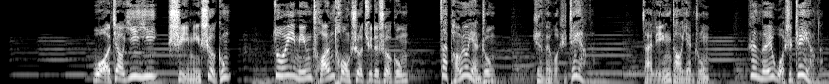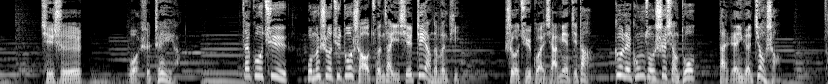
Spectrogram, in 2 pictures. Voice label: 男-轻松幽默; 飞碟说

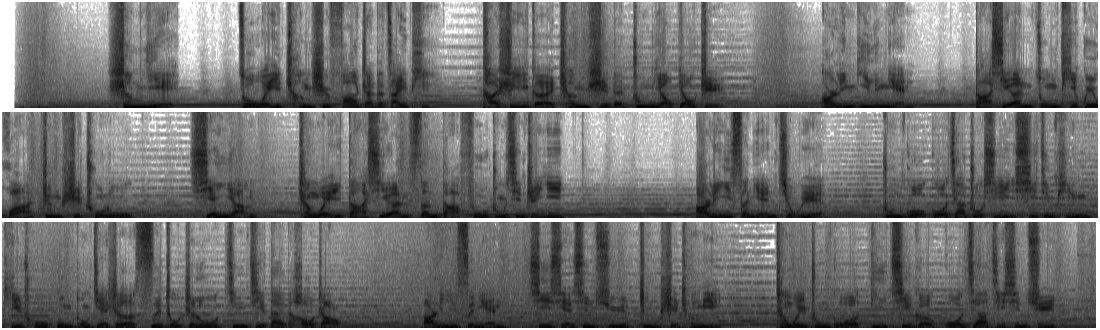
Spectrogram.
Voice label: 【专题】城市宣传男-磁性大气

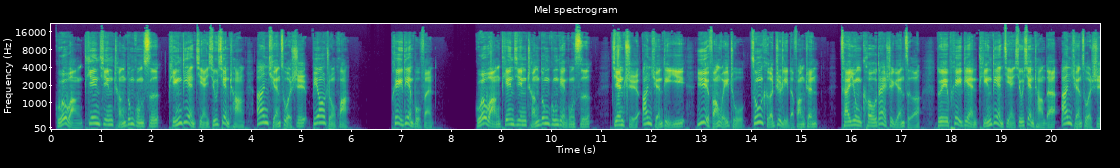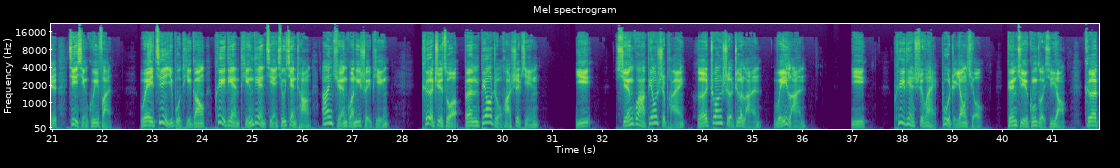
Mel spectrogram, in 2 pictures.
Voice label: 磁性稳重, 男; 项目介绍; 天津国网

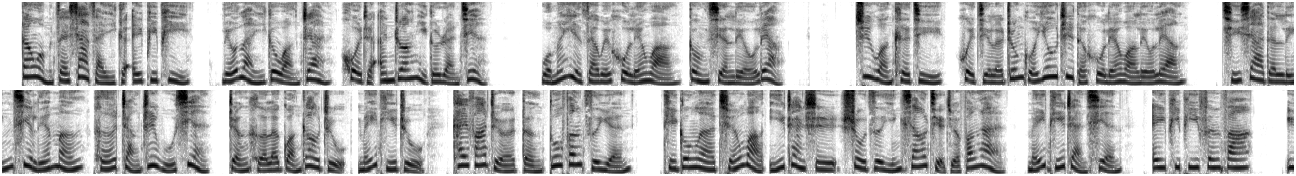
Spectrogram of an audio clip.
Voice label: 女 活力轻快; 飞碟说; 巨网科技飞碟说女1

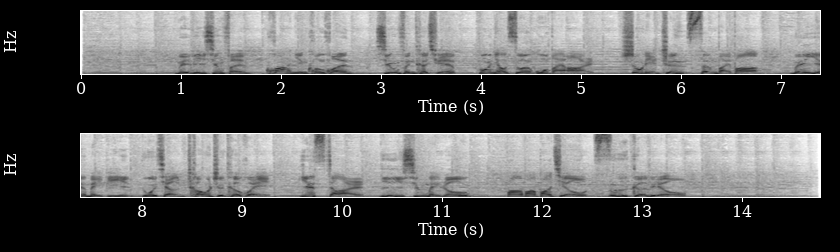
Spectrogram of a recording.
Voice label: 【广告】艺星美容男 年轻时尚

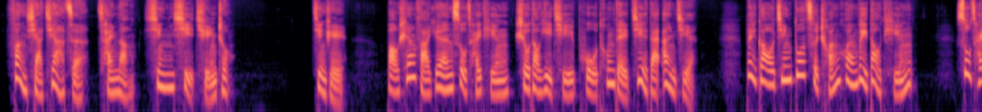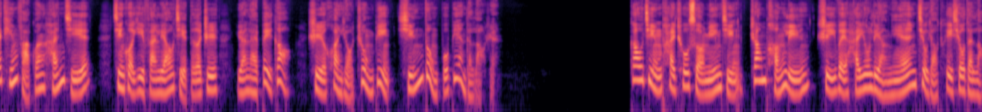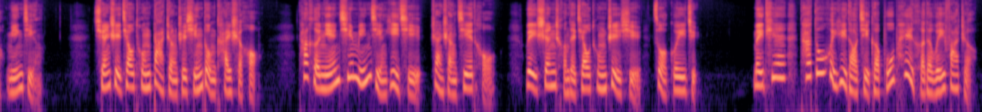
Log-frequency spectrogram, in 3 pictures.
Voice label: 颁奖女 大气

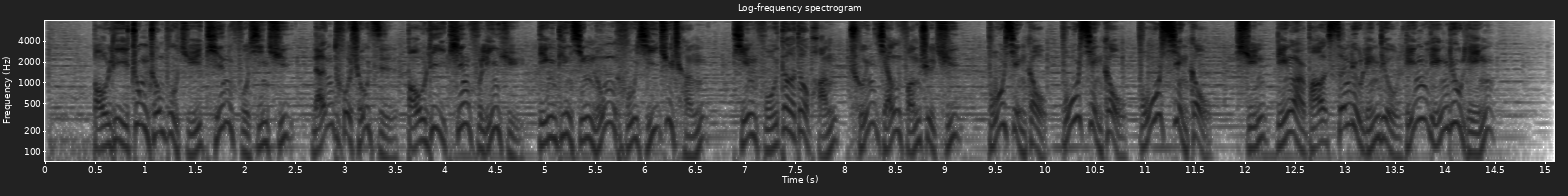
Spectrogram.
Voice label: 广告 大气厚重; 保利天府林语

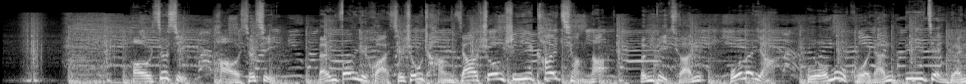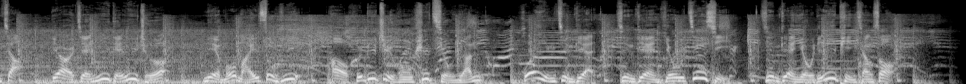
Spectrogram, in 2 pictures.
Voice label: 促销 男; 南方日化携手厂家

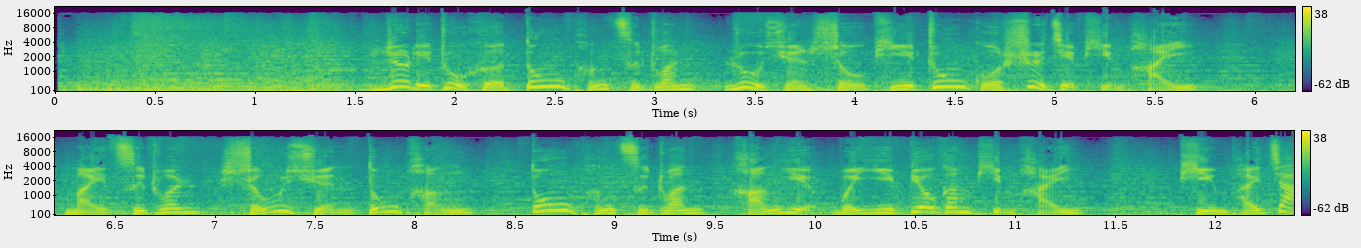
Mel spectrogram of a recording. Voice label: 促销 热烈祝贺 男; 东鹏瓷砖

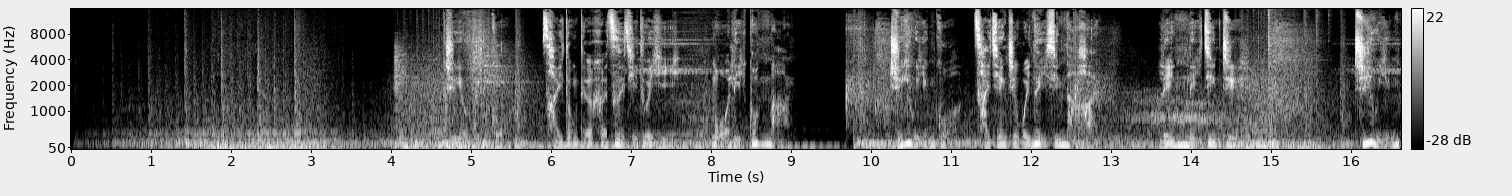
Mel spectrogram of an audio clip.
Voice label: 广告 手机 男; BON7

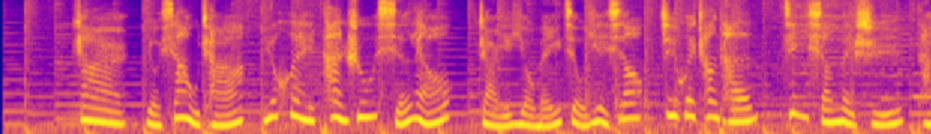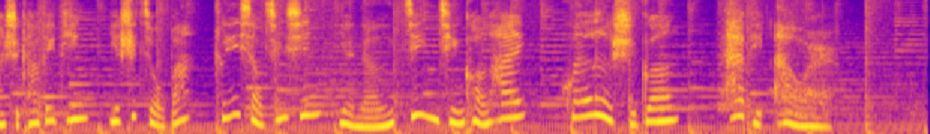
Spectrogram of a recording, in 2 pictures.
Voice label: 广告 女 时尚; 咖啡厅; 欢乐时光咖啡厅女45

